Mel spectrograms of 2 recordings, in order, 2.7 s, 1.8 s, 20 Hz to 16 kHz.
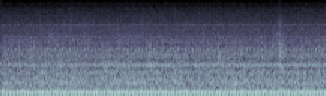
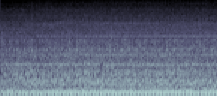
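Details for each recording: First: Kubota BX tractor at just under 2000 rpm driving County Line PHD 100 three-point post hole auger into sod: steady diesel drone holding speed under load, no sag; engine bogging signals time to pull auger out. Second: Diesel tractor at just under 2000 RPM driving a County Line PHD 100 three-point post hole auger through sod: heavy, labored drone holding low as the auger digs in; engine bogging under load, auger must be pulled out.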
